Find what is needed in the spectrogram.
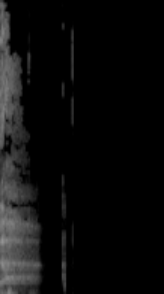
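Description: A man's breathy exhale trailing off the end of a spoken word, followed by a faint mouth click, then dead silence.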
